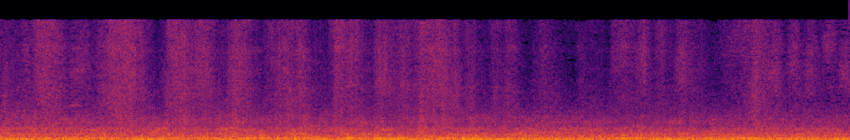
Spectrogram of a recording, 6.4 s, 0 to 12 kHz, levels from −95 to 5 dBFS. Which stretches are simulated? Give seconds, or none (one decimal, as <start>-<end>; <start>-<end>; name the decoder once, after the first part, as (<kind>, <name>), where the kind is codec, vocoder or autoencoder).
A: 0.9-3.9 (codec, HILCodec); 4.4-5.3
